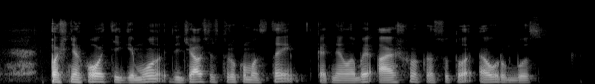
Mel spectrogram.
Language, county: Lithuanian, Kaunas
